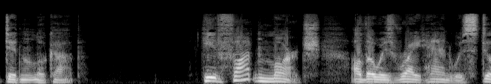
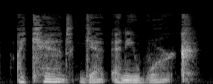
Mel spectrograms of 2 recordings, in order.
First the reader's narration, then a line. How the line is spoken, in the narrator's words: said Jim quietly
